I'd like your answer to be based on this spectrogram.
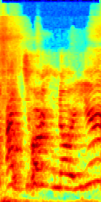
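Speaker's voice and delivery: retold rejection with giggles; laughing refusal. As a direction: turn them down through a laugh.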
